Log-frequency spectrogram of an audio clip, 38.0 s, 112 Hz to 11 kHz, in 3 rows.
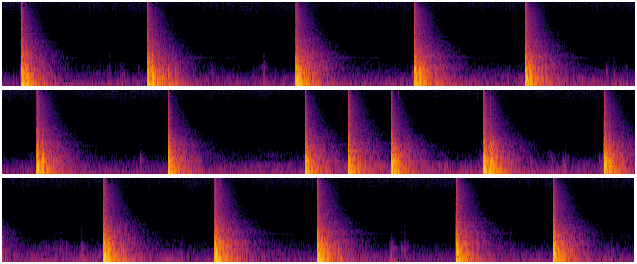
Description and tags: Wood Hit 01 Under Water
The file name itself is labeled with the preset I used.
Original Clip > Trash 2.
bang, percussion, scary, trashed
